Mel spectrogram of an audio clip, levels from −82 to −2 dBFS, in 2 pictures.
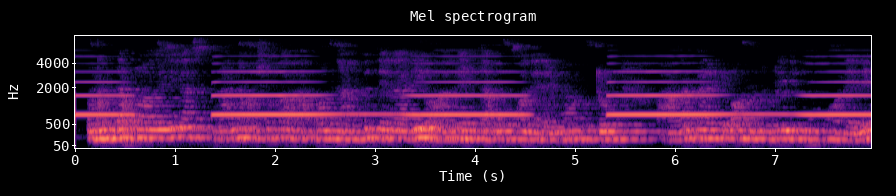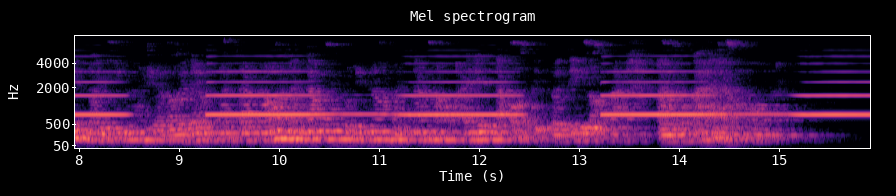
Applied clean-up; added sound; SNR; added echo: none; Wind instrument, woodwind instrument; -2 dB; reverberation time 1.3 s.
